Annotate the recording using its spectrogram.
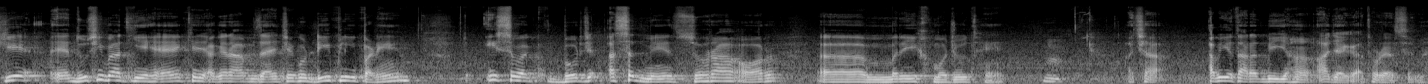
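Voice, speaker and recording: There is light background noise behind the man. He speaks at a very slow pace. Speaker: interviewee. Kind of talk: interview answer. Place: office.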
